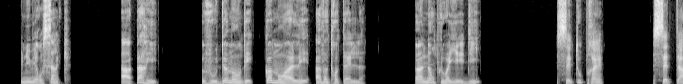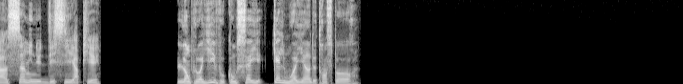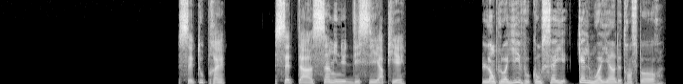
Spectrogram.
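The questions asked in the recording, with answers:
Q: L'employé vous conseille quel moyen de transport ?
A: À pied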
